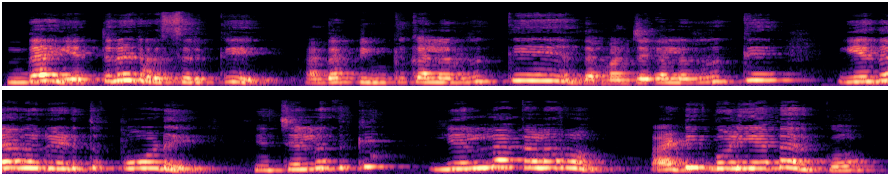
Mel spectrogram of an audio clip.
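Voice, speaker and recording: A woman voicing a soft, henpecked young husband who sweet-talks his wife in a comedy skit. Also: fairly high pitch, animated, brisk, close to an everyday voice. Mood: coaxing. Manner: sweet-talking, coaxing. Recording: roomy echo.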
